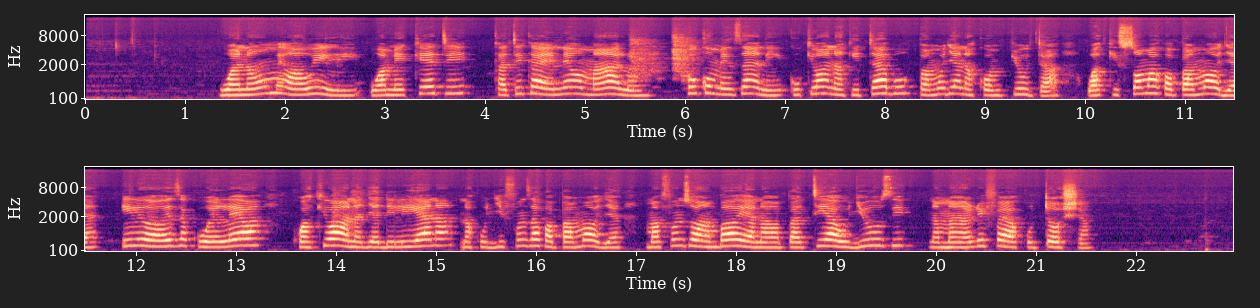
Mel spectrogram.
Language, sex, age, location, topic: Swahili, female, 25-35, Dar es Salaam, education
